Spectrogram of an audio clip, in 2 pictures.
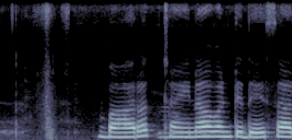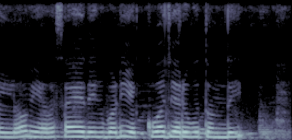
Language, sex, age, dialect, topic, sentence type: Telugu, female, 18-24, Utterandhra, agriculture, statement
